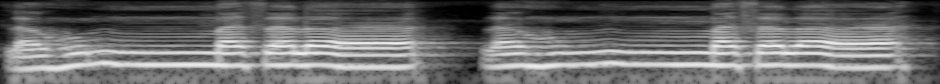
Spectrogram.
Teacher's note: Idgham itu memasukkan, mislain itu 2 mim ya, memasukkan mim 1 kepada mim 2, dibaca dengung. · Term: idgham mimi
